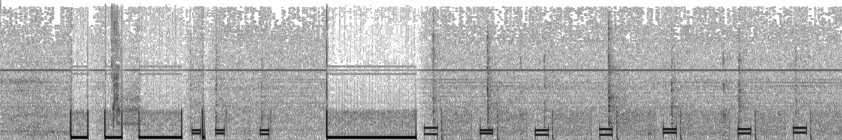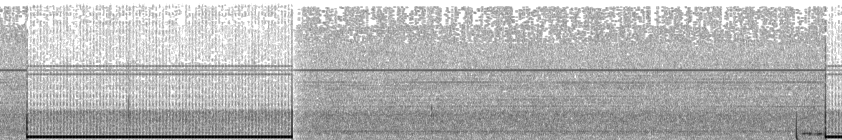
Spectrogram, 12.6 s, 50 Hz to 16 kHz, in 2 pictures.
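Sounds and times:
touch-tone dialing of a phone number: 0.0s - 8.5s, 11.7s - 12.6s
long steady telephone ringing tone: 0.0s - 10.3s, 11.2s - 12.6s
quiet phone line noise: 0.0s - 12.6s.

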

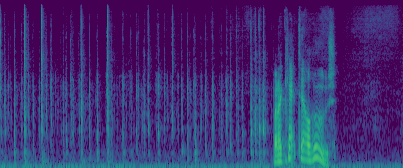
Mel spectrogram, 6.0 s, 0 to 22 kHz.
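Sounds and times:
typing on a chunky heavy-sounding computer keyboard: 0.0s - 4.0s
speech: 4.1s - 5.1s.

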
